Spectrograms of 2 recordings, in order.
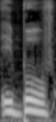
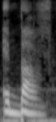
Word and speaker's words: above: this particular letter is the Schwa sound, which is pronounced as What examples are? Above. People call that word above or above, I don't know. But please try to say above, okay?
